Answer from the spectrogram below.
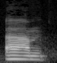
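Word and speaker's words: Quozimalz: Only I can pronounce it. Quozimaz. – Quozimaz? Can I call you Quiz? – No. – That's what Quiz. It looks like from here. – It's Q-U-O-Z-I-M-A-L-Z.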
